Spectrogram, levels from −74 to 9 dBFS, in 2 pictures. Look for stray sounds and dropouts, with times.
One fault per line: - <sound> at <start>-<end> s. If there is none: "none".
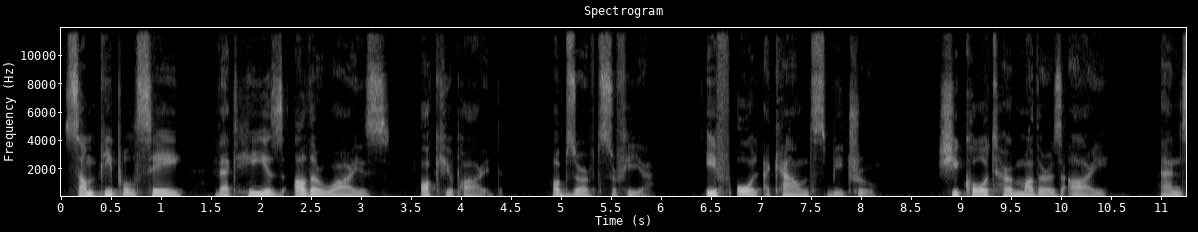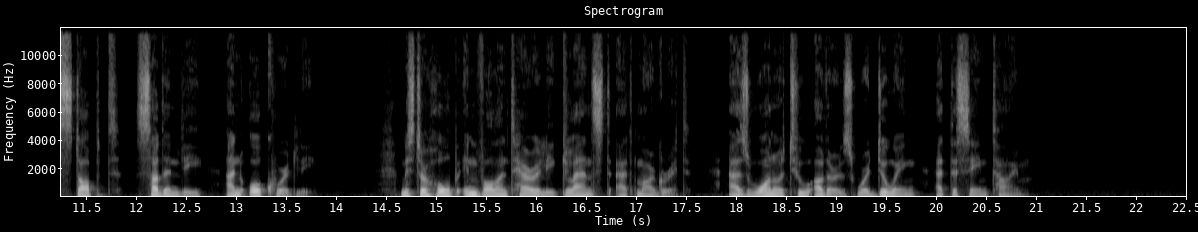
none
